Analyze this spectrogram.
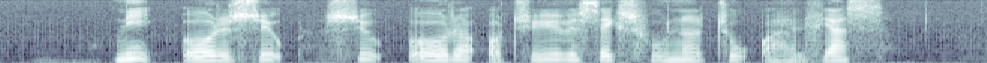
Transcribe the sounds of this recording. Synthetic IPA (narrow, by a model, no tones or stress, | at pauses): nḭː | ɔ̽ːɾəsyʊ̰syʊ̰ɔ̽ːɾəʔɒ̽t͡sʰyːʋəseɡ̥shunɐðˠt͡sʰo̝̰ːɒ̽ɦælfjæɐs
